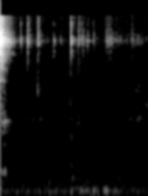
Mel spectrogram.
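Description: A few faint computer-keyboard keystrokes typing a short word, in two small clusters: a couple of soft clicks about a third of a second in, then several more between about one and one and a half seconds.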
